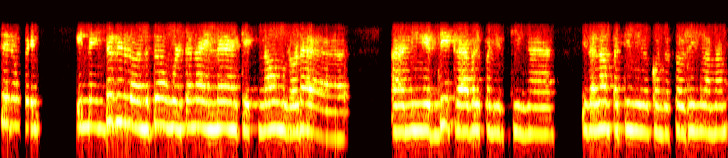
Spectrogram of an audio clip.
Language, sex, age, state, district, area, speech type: Tamil, male, 45-60, Tamil Nadu, Ariyalur, rural, conversation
